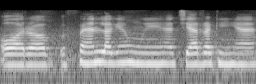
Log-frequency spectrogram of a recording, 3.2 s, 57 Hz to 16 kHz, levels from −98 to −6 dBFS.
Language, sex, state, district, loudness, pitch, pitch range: Hindi, female, Uttar Pradesh, Deoria, -19 LUFS, 230 Hz, 215-235 Hz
